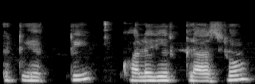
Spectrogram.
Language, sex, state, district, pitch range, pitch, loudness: Bengali, female, West Bengal, North 24 Parganas, 180-210 Hz, 185 Hz, -16 LUFS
